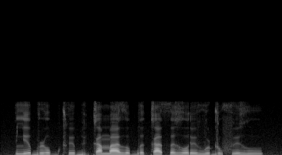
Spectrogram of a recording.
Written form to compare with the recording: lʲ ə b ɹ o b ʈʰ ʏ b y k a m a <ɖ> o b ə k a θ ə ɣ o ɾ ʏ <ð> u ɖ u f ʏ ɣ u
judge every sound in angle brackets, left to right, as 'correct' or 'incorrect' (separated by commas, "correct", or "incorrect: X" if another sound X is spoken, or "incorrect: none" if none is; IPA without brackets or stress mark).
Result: incorrect: ð, incorrect: v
